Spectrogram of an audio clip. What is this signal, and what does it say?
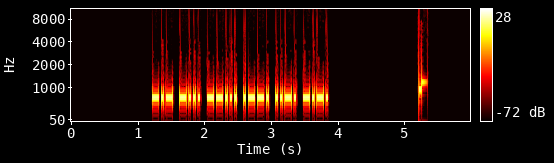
Morse code, heard as a keyed tone, about 36 wpm, 700 Hz. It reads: KB7PFC
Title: USA Call Signs - 6 Characters - 4x Character Spacing - 35wpm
